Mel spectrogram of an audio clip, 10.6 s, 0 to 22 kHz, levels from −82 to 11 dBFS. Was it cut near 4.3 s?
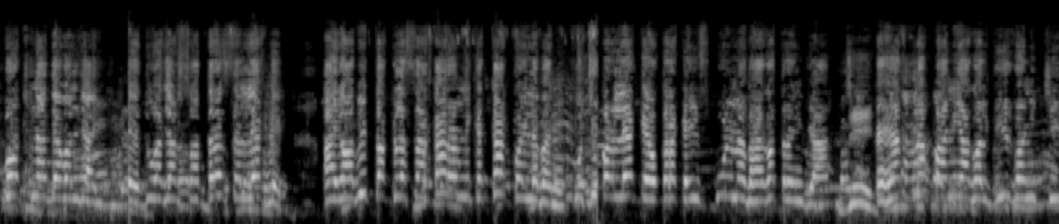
no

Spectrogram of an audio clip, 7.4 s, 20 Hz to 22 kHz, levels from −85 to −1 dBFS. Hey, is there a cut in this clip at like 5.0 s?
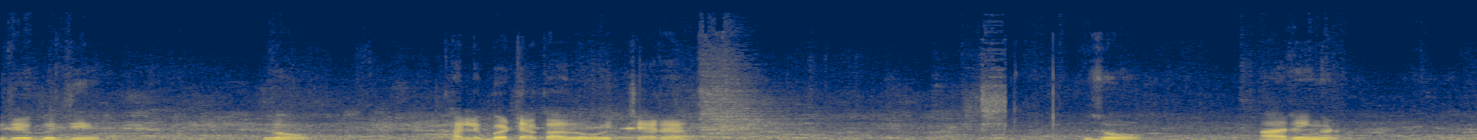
yes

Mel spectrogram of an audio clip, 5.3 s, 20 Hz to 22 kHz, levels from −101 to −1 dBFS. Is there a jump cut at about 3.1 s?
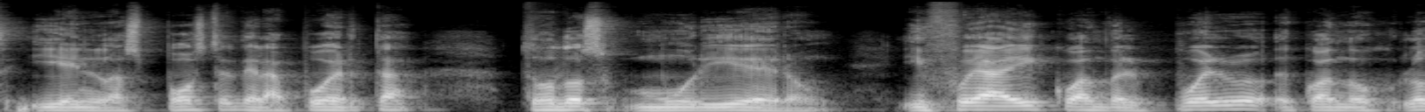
no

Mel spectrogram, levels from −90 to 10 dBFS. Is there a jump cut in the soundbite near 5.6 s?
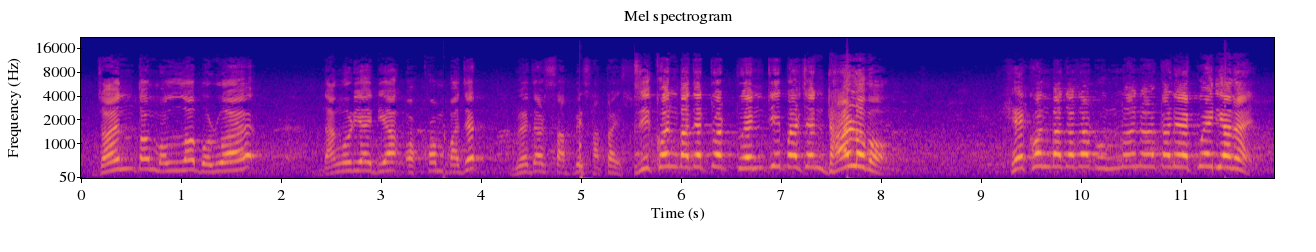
yes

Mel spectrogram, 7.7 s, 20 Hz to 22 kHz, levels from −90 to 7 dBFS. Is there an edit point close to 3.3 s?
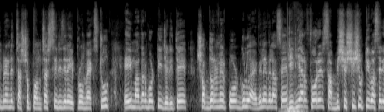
no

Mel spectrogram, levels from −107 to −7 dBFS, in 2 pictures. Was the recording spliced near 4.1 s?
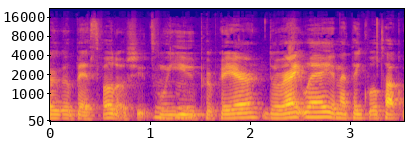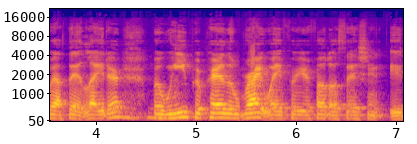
no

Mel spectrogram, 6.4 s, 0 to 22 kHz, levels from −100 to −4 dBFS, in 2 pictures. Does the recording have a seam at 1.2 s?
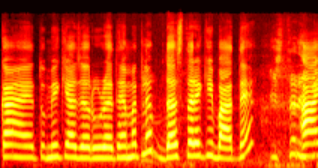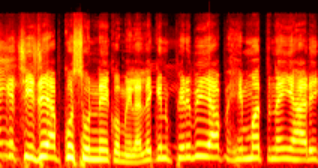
no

